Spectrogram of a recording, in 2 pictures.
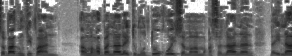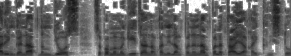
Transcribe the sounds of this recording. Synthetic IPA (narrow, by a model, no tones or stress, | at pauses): sɐbaːɡoŋt̪ɪpan | ʔɐŋmɐŋabɐnalɐjt̪ʊmuːt̪uːko̞jsɐmɐŋamɐkɐsɐlaːnɐnːɐʔɪnaːɾɪŋɡɐnap̚nɐŋd̪jo̞sːɐpɐmɐmɐɡiːt̪ɐnːɐŋkɐnɪlaŋpɐnɐlampɐlɐt̪aːjɐkɐjkɾist̪o̞̰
